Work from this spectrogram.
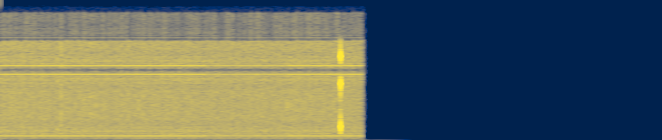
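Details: Steady hiss with a constant electrical tone and one brief click, then complete silence from a little past halfway to the end.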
